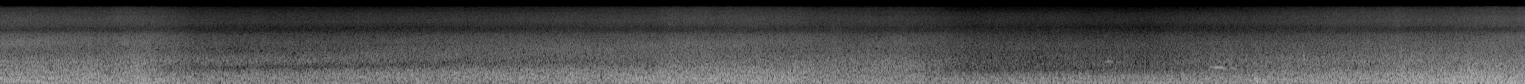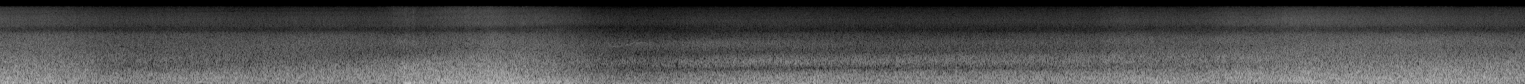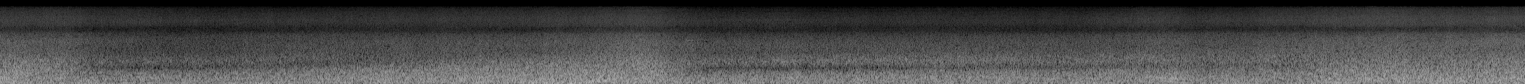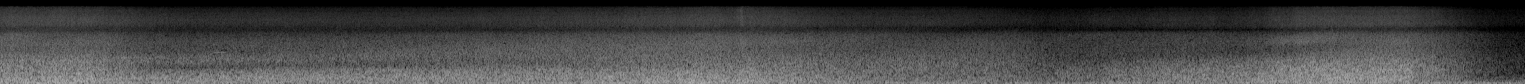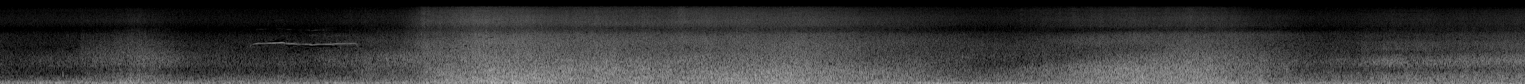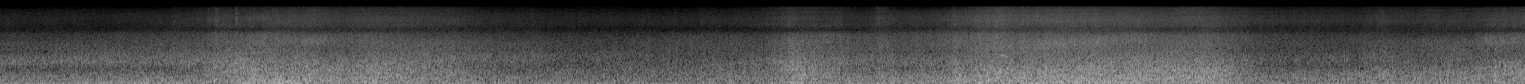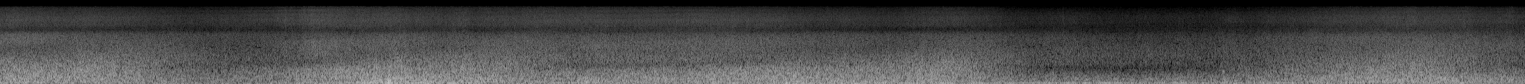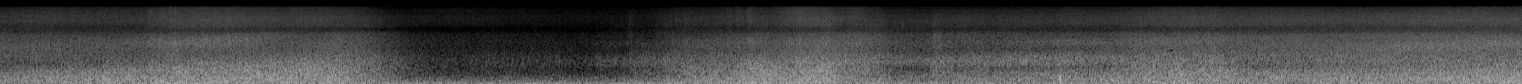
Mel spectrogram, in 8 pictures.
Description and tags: At the Beach of Ubatuba in Brasil.
shore, wave, seaside, ocean, binaural, field-recording, coast, coastline, beach, waves, water, sea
